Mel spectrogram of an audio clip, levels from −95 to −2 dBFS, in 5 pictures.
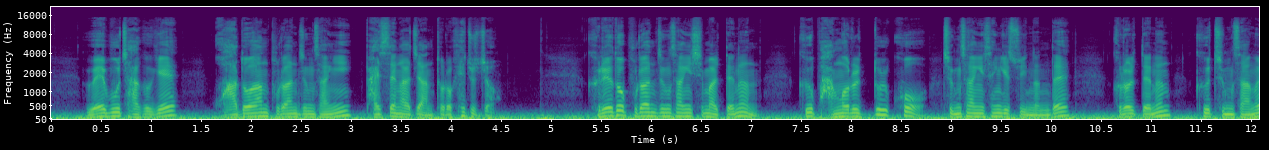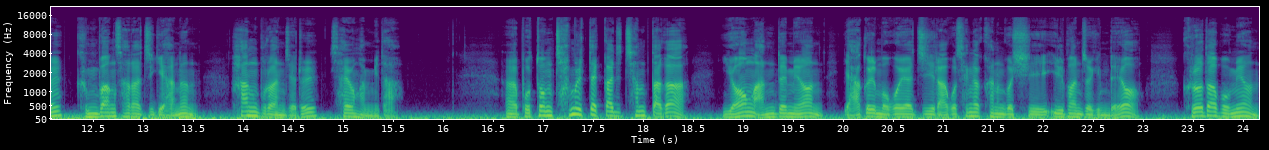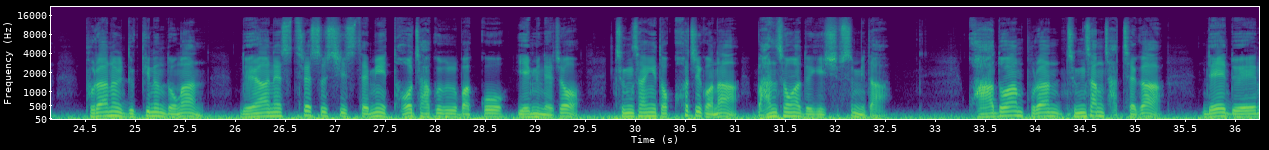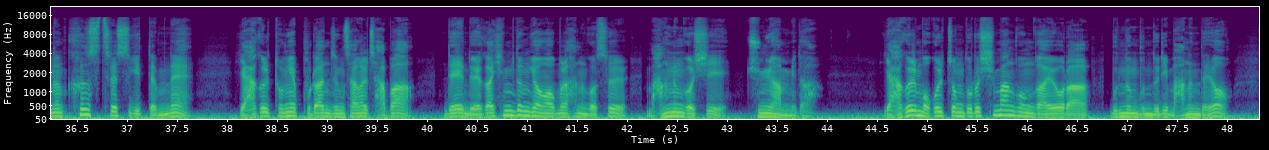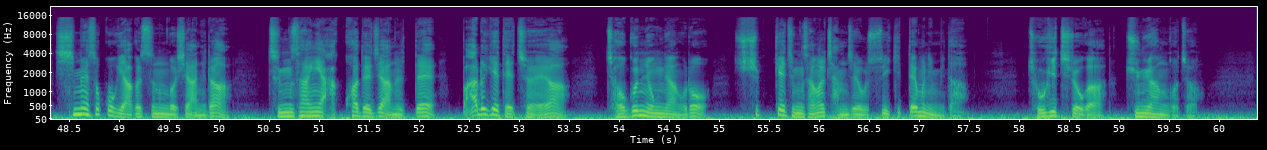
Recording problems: low rumble; faint; throughout; 25 dB below the speech

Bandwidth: 14.5 kHz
